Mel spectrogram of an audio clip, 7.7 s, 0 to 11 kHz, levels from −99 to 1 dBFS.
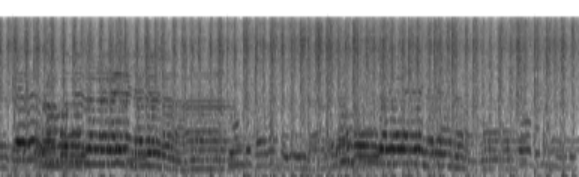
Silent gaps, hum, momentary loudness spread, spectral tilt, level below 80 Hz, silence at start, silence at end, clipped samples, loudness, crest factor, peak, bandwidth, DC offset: none; none; 7 LU; -2 dB/octave; -44 dBFS; 0 s; 0 s; under 0.1%; -18 LUFS; 14 dB; -4 dBFS; 8 kHz; under 0.1%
